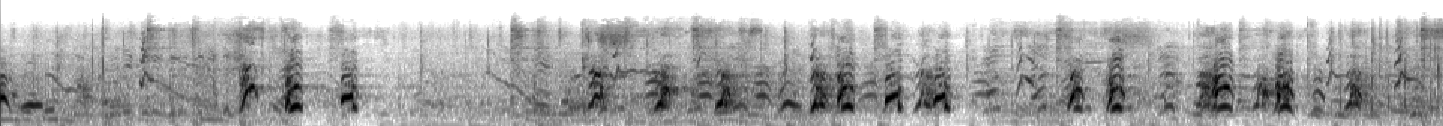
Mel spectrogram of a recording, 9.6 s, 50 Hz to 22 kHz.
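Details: Chinese Crested dog Netty z Haliparku competing in a beginners' agility class at Mladá Boleslav on 9 May 2009. It gives sharp, high yapping barks in irregular bursts, roughly three a second at times, over crowd chatter.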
